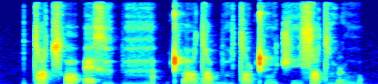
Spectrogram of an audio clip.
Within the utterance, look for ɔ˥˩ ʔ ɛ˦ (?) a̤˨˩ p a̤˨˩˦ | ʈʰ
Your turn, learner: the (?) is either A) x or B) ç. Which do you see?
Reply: A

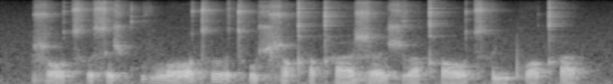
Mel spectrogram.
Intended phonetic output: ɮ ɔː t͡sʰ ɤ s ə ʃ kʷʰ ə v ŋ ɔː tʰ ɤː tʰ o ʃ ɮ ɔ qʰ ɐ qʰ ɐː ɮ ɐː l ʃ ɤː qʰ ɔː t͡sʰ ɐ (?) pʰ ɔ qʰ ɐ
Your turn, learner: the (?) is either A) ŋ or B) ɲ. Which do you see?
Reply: B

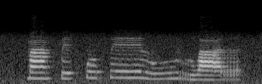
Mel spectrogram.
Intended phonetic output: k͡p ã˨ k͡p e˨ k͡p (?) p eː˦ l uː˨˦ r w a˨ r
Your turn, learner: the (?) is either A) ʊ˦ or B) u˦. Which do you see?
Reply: A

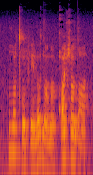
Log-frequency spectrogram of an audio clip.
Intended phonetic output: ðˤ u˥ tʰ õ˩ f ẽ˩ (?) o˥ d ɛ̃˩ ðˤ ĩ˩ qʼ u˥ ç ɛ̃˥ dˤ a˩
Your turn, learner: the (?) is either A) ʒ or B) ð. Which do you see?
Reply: B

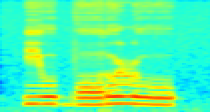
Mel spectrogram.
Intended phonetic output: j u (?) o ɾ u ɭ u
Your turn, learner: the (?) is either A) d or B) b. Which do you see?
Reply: B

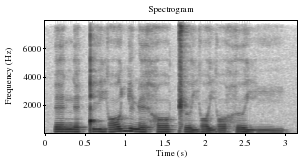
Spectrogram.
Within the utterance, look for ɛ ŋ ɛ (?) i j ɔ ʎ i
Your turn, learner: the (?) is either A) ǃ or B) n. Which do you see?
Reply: A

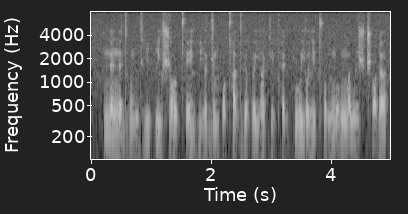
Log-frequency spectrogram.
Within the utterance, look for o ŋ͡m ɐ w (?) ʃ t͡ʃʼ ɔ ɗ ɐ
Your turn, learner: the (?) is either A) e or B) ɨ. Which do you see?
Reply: B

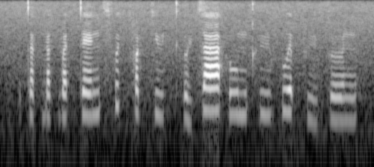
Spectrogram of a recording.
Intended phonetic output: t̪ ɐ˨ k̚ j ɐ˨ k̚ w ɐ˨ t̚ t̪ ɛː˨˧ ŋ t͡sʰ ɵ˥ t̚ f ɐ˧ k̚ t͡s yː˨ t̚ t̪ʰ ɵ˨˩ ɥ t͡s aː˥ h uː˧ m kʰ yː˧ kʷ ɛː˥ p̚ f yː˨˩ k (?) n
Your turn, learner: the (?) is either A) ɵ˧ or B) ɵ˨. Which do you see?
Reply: A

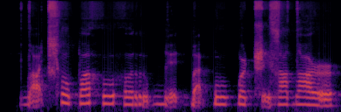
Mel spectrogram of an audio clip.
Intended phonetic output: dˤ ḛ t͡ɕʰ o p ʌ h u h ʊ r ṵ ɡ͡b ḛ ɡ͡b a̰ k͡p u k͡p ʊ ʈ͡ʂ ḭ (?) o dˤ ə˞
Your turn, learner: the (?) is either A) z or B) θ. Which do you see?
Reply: A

